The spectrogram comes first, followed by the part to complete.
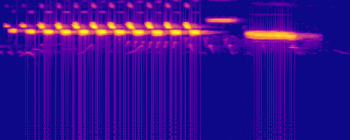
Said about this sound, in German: Die Goldammer soll Meister Beethoven ihren markanten Gesang im Wiener Prater zugetrellert haben.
